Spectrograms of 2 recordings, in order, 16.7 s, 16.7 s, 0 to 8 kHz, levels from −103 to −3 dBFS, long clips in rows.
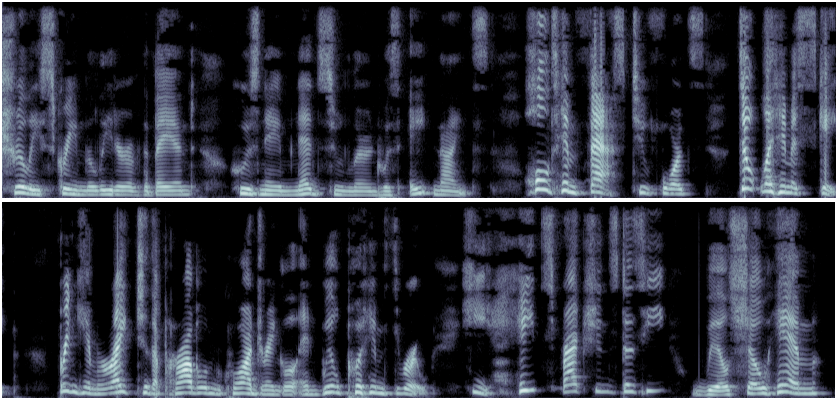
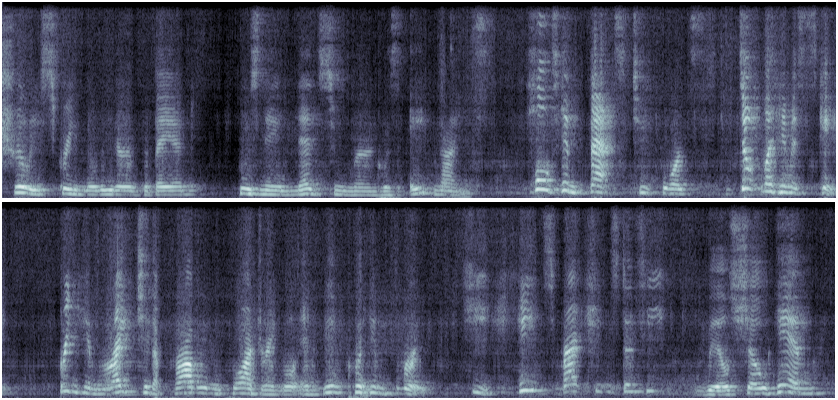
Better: first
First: none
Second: noise reduction (neural separator model SepFormer DNS4)

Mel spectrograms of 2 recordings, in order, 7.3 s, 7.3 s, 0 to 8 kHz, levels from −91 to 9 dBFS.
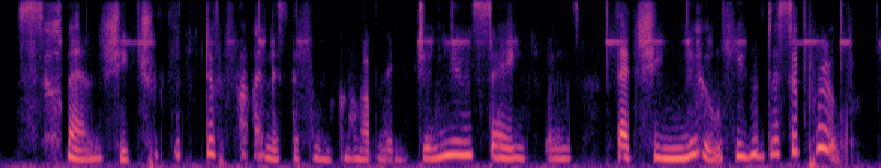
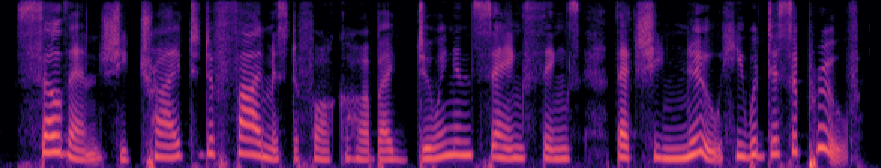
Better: second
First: noise reduction (neural diffusion model UNIVERSE++)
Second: none

